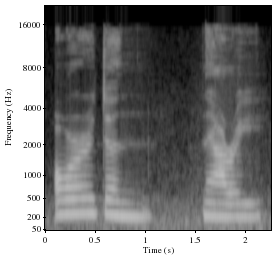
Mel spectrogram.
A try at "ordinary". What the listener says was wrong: I don't say airy, it's ordinary.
